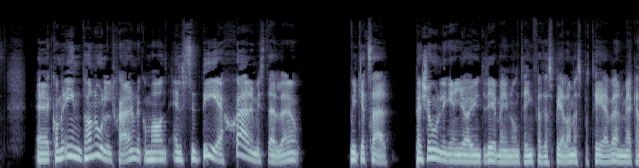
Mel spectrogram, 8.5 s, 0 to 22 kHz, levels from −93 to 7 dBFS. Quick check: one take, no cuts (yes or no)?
yes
